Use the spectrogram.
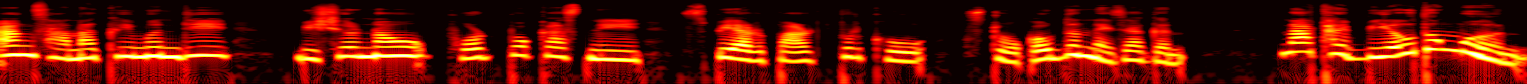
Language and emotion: Bodo, surprised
